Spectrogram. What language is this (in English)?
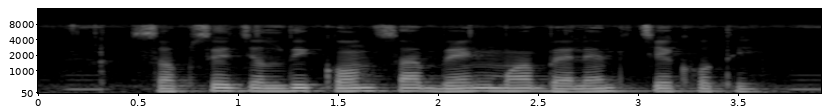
Chhattisgarhi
